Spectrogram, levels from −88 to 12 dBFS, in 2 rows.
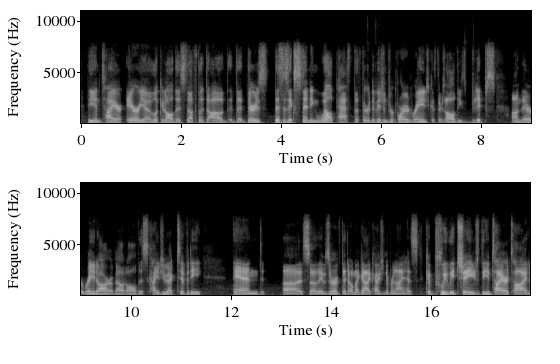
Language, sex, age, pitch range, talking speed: English, male, 30-49, 85-140 Hz, 170 wpm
